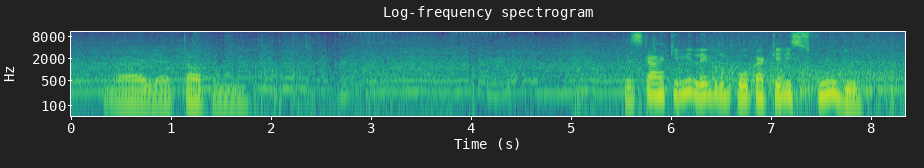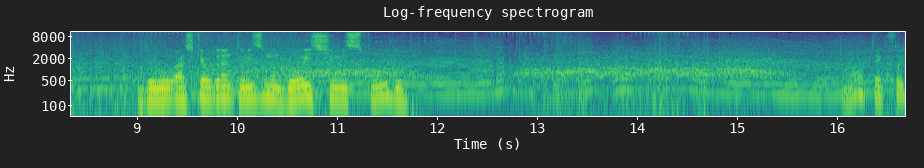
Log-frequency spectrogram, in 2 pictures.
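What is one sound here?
A racing car engine revs and roars, rising and falling in pitch as it changes gear.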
